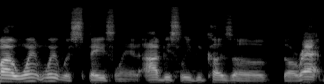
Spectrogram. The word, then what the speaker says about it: spc3lnd: rap name astronaut um so it's spelled different it's spc3 lnd D so the reason I spelled it that way is because it just fits in a license plate seven letters so um obviously space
